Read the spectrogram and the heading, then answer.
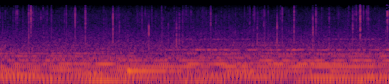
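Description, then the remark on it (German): Steady, continuous rush of flowing river water with scattered splashes and drips, even in loudness throughout, no voices, beneath a low droning hum; the wind has died down. “Der Wind hat sich gelegt, der Fluss rauscht gleichmäßig.”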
